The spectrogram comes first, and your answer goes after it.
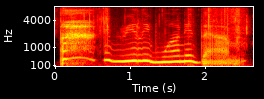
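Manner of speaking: drawn-out whine, slow; childish whine. Pretend. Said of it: "nine-year-old".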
